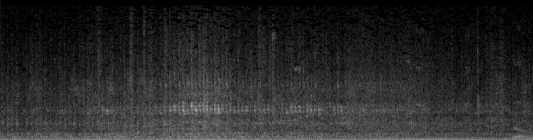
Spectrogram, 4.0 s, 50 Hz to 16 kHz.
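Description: Toyota FJ40 Land Cruiser's engine running at low speed as it pulls slowly away across grass, a steady low hum that swells slightly about a second and a half in.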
